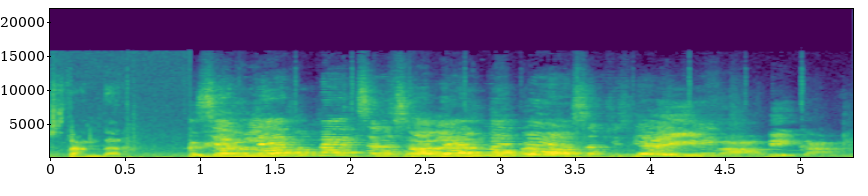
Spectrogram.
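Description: Several men talk and laugh together.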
